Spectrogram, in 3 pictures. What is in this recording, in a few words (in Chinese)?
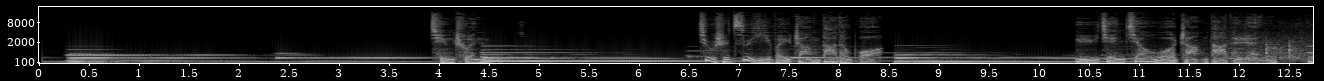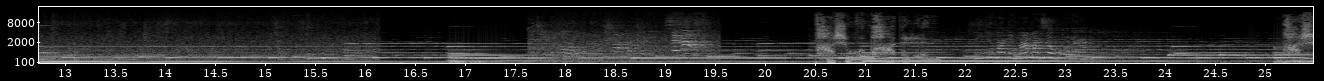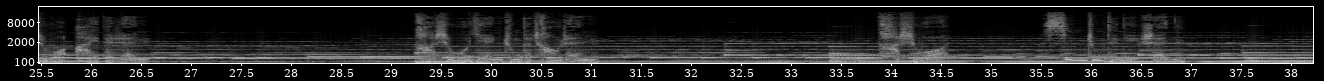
男 走心旁白 致敬教师节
